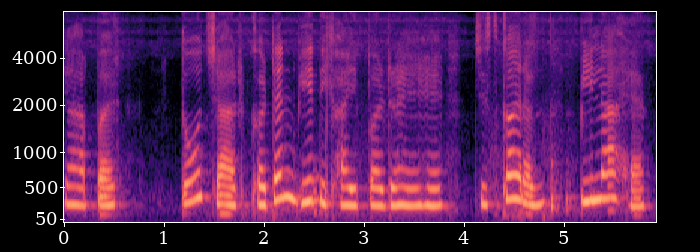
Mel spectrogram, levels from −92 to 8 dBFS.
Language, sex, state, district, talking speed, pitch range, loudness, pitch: Hindi, female, Jharkhand, Garhwa, 140 wpm, 245-305 Hz, -15 LUFS, 255 Hz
